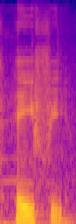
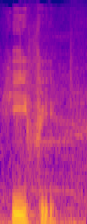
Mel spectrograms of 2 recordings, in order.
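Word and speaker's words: Heafy: because singer matt hafey that's how you pronounce it by the way it's haphy not heaphy people get that wrong so yeah it's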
